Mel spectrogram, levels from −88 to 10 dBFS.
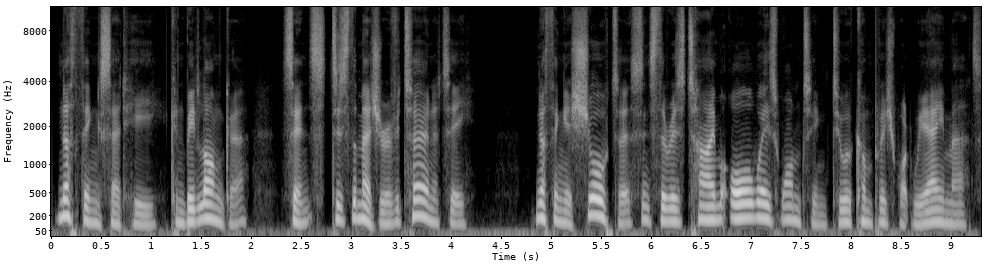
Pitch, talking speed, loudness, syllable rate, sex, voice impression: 140 Hz, 175 wpm, -18 LUFS, 5.2 syllables/s, male, masculine, very adult-like, slightly thick, slightly soft, sincere, calm, slightly friendly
